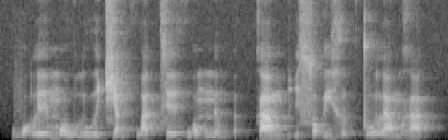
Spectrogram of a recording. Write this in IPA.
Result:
v ɔ̰˧˨ l e˨˦ m ɔ˨˩ w l u˨˩ ə̯ t͡ɕ a̰˧˨ ŋ h w a˨˩ t̚ s e˧ h w ɔ˧ m n ə̰˧˨ m ʔ | k a˧ m ɓ ḭ˧˥ s ɔ̰˧˥ j ɣ əː˨˩ k̚ t̪ o˨˦ l a˨˦ m ɣ a˨˩ k̚

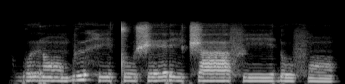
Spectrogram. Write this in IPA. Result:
ɡʷ ɨ˨ ɾ ɔ̃˨ b ɨ˦ h i˨ t u˨ ʃ e˨˦ ɾ i˨ t͡ʃ aː˧ f iː˨ ɗ u˨ f ɔ̃˨

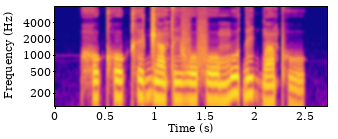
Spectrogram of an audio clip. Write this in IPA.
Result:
h o˨ kʰ o˨˦ kʰ ɪ˨˦ d͡ʒ ã˨ t i˨ v o˨ f oː˨ m u˦˨ ɗ i˦˨ ɡ͡b ã˨ pʰ u˨

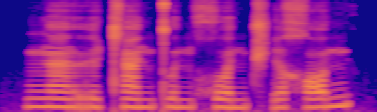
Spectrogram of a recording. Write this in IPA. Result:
ŋ ɛ̃ r ʏ cʰ æ̃ nʲ tʷ æ nʲ χʷ œ nʲ t͡ʃʼ i χ ɔ nʲ

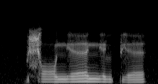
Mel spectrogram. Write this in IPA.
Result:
ɕ ɔː nʲ ɛː nʲ ɛ lʲ pʲ ɛ

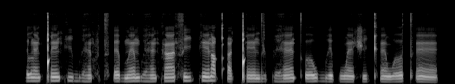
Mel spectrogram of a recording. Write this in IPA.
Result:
l ɛ̃ ǃ ẽ k i bʱ ɛ̃ f t͡sʼ ɛ b ɛ̃ bʱ ɛ̃ k ã s i k ẽ ɾ a qʼ e ǃ ẽ d i p ɦ ɛ̃ tʼ ɤ w b e p w ɛ̃ ʃ i kʼ ɛ̃ w ɤ tʼ ɛ̃

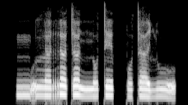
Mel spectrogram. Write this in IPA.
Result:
mː ṵ lː ɜ r ɜ t ɜ nː o t e pː o t ɜ ʎ u

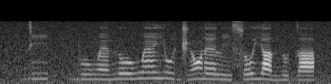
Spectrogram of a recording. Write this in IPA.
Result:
d i˧ | b u˨ w ɛ̃˨ n o˧ w ɛ̃˦ j u˦˨ d͡ʒ ɔ̃˨˦ ɾ ɛ˧ l i˨ s o˨˦ j a˦˨ n u˨ d a˧

